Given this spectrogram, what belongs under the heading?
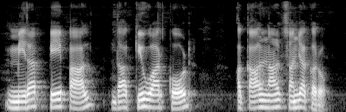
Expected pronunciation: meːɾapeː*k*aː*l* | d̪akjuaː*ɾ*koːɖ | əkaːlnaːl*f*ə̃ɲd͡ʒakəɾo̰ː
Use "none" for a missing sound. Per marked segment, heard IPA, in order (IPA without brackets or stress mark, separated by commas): p, l, ɾ, s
